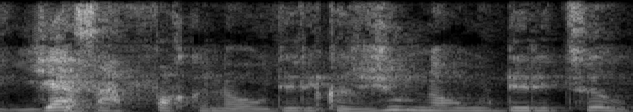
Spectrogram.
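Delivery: put-on yelling at a very high pitch. Retelling a woman's angry reply to an officer: imitating someone yelling. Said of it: "And she yelled".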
